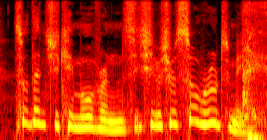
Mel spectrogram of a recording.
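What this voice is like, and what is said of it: Put-on Meath Irish accent. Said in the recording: “I can't do accents... let's try and do accents... She was from Meath. It was a Meath accent there.”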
